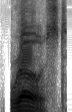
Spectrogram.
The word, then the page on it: roast: American English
